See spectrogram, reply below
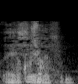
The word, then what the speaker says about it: Dokuso: Es el acento en la O. – Dokuso.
